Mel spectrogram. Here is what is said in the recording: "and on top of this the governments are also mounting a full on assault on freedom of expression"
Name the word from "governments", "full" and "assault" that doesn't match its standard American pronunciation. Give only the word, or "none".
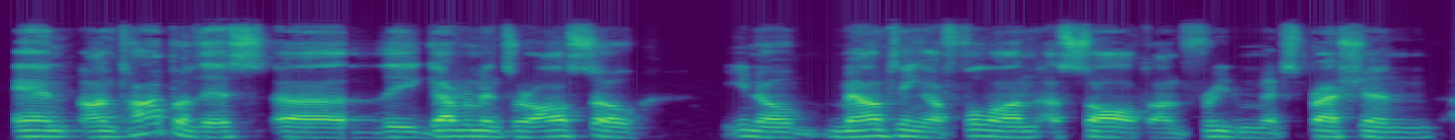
none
